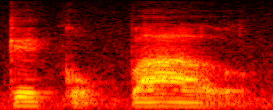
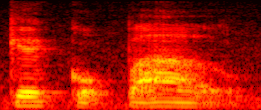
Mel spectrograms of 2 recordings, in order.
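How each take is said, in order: First: The D sound is slurred and soft. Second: The same.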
